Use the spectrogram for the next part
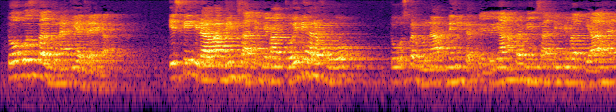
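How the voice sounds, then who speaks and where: A man with a fairly high voice leads a recitation class, calmly spelling out each rule before chanting the words slowly and drawn out. He sounds distant from the mic, and his voice rings with long reverb around a large hall. A faint low rumble sits beneath him. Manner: explains rules slowly, then chants the verses drawn out. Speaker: Quran recitation teacher. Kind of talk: classroom tajweed lesson. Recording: echoey hall, voice far from mic.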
